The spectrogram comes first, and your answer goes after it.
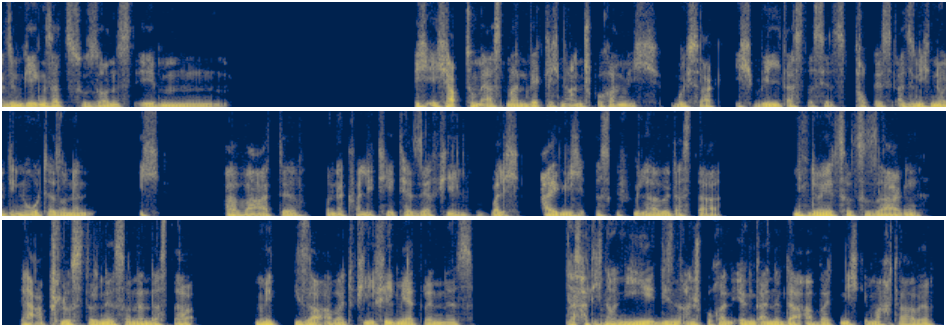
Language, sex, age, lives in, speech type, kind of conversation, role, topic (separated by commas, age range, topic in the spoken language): German, male, 50-54, Germany, conversation, advice, user, Wie kann ich Perfektionismus und Aufschieben überwinden, wenn ich viele Projekte anfange, aber kaum welche beende?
